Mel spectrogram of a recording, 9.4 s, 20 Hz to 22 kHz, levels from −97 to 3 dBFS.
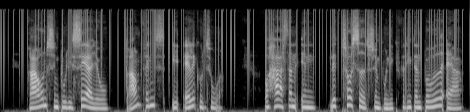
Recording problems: crackle, like an old record; noticeable; 10 dB below the speech

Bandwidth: 15 kHz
